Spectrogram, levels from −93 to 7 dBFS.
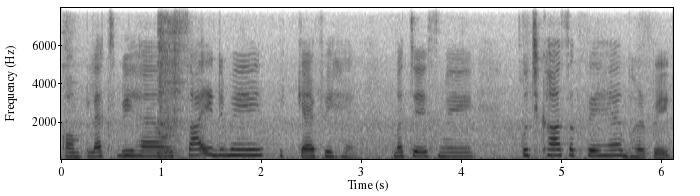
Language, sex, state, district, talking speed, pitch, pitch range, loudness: Hindi, female, Haryana, Rohtak, 165 wpm, 240 Hz, 220-285 Hz, -16 LUFS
